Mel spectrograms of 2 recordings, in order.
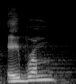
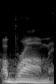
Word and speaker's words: Abram: Now, just to let you know, it can either be pronounced Abram or Abram, and I go back and forth, and I'm probably going to go back and forth during this sermon.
